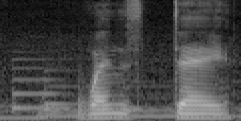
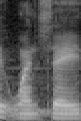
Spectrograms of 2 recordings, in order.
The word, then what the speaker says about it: Wednesday: Sunday, Monday, Tuesday, Wednesday, Thursday, and Friday. Friday and Saturday. The pronunciations are not always the best. Like Wednesday, usually the D is kind of silent and so is the E.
